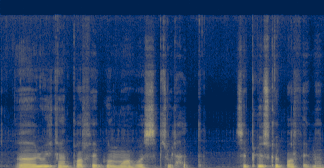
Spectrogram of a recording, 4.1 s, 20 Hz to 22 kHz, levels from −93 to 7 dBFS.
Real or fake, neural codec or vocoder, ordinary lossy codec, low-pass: real; none; none; none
